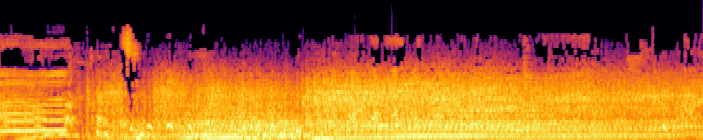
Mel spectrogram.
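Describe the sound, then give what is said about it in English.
An engine revving-up sound effect: a loud engine roars and revs upward, its pitch climbing through the first few seconds before holding at a steady, rumbling drone, with a sharp clunk near the start. “I could be wrong, but what it ought to do is make the sound of an engine revving up.”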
